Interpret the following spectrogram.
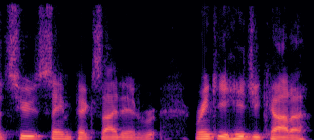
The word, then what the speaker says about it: Rinky Hijikata: And I like Rinky Hijaka. I don't know how to say his name. Bro. Yeah, you just had the two same picks I did. Rinky Hijikata. Rinky Hijikata.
